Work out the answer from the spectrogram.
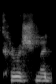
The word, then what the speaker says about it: Karishma: on twitter on facebook and on instagram at karishma design and that is exactly as my name is pronounced and exactly as design is written and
